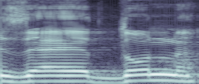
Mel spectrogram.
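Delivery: زیدن ending in a short "u", zaidun; damma ending. Shown as a demonstration. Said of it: "یہ جو فرق پڑ رہا ہے".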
